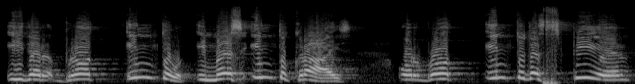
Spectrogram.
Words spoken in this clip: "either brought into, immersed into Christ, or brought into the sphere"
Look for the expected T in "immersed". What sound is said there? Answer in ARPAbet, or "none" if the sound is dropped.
none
